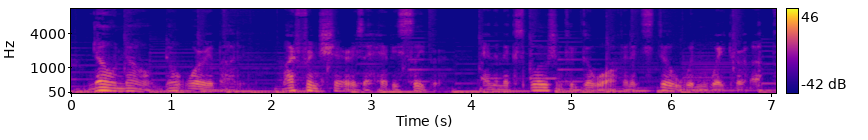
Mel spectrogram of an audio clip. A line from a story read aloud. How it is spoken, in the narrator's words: David whispered to her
